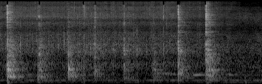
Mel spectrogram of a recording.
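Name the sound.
vegetables being stirred and fried in a pan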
